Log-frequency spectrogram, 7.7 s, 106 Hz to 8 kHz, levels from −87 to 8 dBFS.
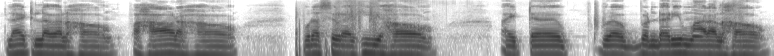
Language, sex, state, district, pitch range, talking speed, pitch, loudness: Magahi, male, Bihar, Jamui, 115-125 Hz, 85 wpm, 120 Hz, -21 LUFS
